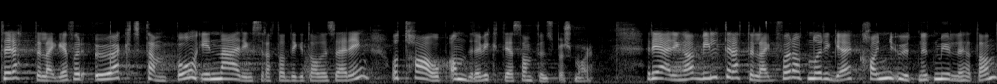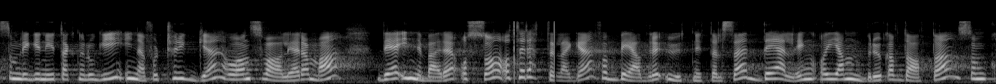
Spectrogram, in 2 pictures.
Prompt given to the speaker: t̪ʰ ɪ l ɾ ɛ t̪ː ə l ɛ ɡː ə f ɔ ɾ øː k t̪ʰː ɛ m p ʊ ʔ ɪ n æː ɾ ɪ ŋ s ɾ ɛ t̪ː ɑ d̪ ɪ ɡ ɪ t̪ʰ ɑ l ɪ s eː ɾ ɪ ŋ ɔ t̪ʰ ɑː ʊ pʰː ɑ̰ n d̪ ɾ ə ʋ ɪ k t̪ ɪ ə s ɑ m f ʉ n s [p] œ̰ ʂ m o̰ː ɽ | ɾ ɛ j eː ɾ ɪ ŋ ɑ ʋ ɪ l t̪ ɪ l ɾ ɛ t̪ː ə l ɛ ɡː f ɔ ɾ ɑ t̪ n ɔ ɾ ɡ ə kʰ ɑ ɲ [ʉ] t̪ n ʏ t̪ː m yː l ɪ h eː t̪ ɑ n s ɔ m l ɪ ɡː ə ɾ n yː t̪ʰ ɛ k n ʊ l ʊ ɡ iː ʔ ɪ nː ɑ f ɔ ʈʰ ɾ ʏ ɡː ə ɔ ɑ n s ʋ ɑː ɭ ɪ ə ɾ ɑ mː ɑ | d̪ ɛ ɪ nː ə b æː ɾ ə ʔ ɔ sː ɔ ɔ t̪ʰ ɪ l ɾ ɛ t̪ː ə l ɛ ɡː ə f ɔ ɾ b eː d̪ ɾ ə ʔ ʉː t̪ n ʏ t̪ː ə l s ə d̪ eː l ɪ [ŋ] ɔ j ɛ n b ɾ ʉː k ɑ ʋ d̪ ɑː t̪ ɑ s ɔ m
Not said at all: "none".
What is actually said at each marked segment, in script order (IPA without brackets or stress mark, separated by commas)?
p, ʉː, ŋ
